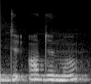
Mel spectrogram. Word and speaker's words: demain: I would say demain. Demain. This is not going to be an e.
